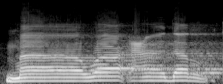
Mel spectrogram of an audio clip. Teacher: huruf ma dibaca 2 harokat ya karena di depannya terdapat alif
